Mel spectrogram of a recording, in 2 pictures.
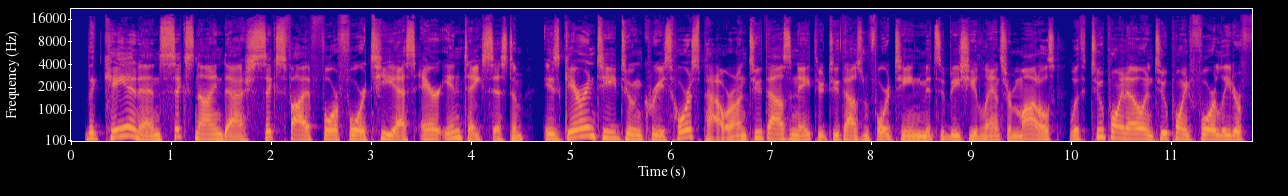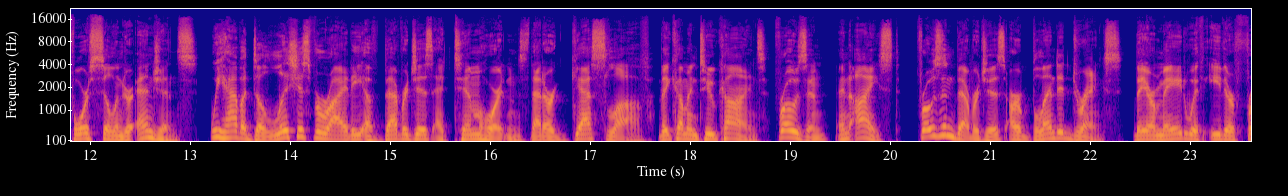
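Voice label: ELEARNING, American English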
